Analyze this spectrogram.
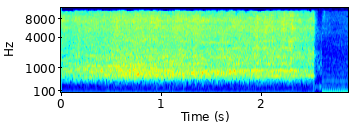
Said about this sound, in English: If there are some more tapers in the room and there are young people with energy, I want to hear a clap and a shout.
